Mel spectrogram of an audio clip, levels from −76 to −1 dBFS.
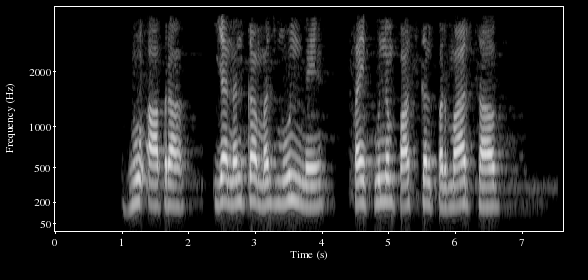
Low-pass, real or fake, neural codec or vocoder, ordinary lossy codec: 3.6 kHz; real; none; MP3, 32 kbps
